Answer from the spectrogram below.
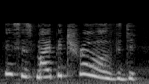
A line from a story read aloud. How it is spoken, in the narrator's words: exclaimed the princess joyfully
